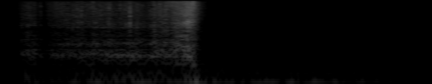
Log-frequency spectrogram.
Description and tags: Brush On Wood
foley, Painting, wood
